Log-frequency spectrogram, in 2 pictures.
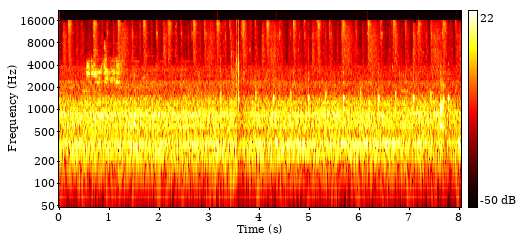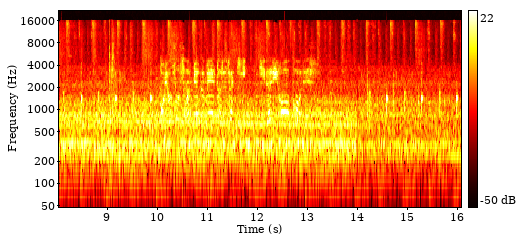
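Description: Steady car-cabin road and engine noise while driving, mixed with music that carries a regular ticking beat; the sound drops slightly near the end.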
